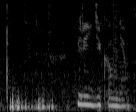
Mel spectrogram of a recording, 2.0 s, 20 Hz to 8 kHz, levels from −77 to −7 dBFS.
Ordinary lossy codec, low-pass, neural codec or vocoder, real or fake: none; 7.2 kHz; vocoder, 22.05 kHz, 80 mel bands, HiFi-GAN; fake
